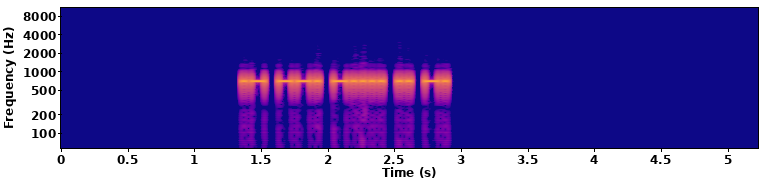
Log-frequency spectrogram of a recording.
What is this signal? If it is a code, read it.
Morse code, heard as a keyed tone, about 34 wpm, 700 Hz. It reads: AG6IN
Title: USA Call Signs - 5 Characters - Repeated 3x - 35wpm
